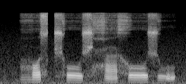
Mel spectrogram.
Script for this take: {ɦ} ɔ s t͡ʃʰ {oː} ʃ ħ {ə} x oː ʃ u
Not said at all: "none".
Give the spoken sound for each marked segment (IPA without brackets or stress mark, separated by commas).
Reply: ɦ, oː, a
